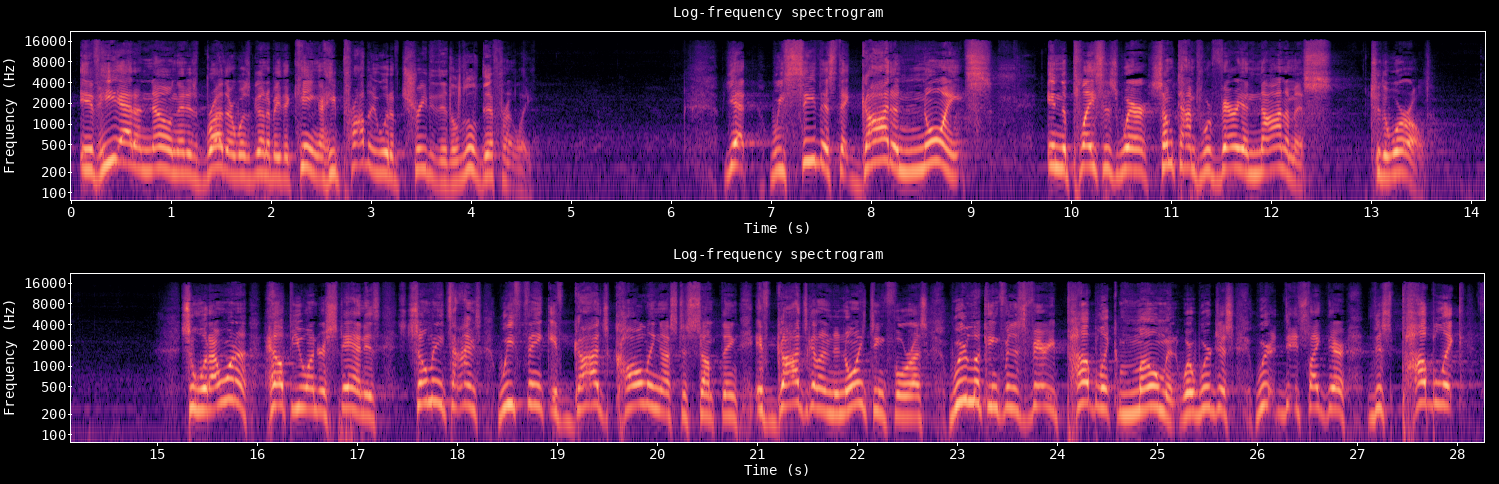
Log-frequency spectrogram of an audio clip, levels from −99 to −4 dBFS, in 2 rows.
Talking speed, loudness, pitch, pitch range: 175 wpm, -26 LUFS, 230 Hz, 200-260 Hz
